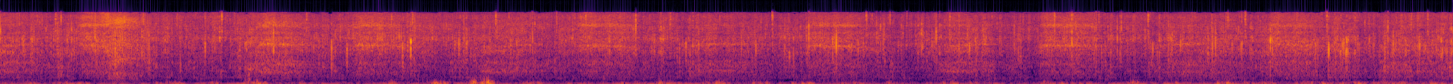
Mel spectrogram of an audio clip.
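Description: Wind rumbles against a nearby microphone.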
